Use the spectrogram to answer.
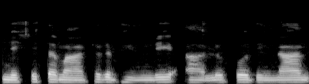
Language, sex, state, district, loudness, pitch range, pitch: Bhojpuri, male, Uttar Pradesh, Varanasi, -16 LUFS, 105-115 Hz, 105 Hz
